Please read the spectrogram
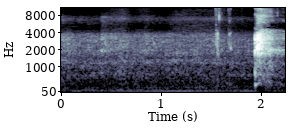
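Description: Low steady background noise with no speech, broken by a couple of faint clicks and then one short sharp sound right at the end.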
